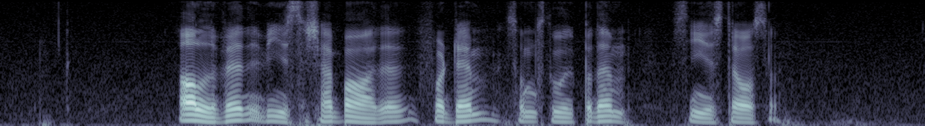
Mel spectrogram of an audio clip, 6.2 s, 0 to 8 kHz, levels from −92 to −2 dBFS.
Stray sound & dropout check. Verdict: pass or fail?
pass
